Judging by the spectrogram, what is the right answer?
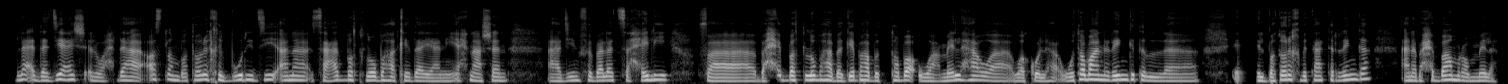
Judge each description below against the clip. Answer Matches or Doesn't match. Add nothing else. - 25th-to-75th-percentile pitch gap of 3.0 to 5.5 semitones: Matches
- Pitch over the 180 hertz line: Matches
